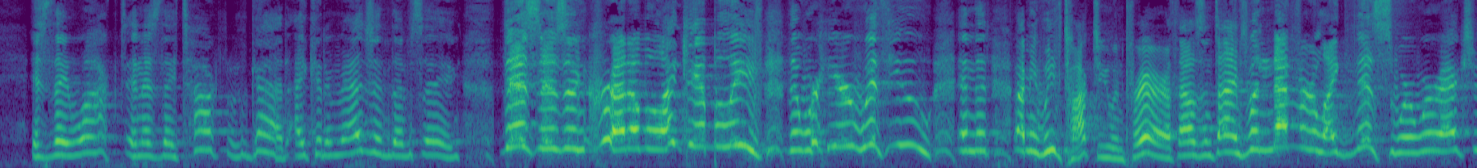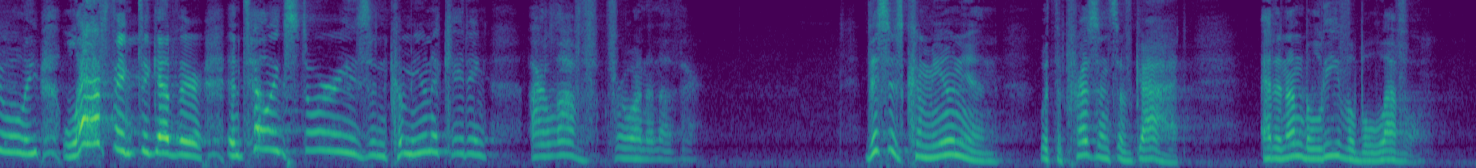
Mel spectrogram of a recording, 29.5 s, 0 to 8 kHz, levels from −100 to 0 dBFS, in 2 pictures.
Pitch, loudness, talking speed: 250 Hz, -29 LUFS, 140 wpm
